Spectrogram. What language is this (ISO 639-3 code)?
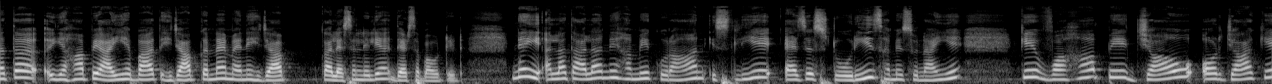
urd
